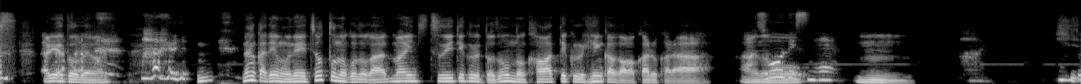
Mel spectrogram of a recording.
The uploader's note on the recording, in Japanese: オンライン収録のため、通常より音声が劣りますがご了承ください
